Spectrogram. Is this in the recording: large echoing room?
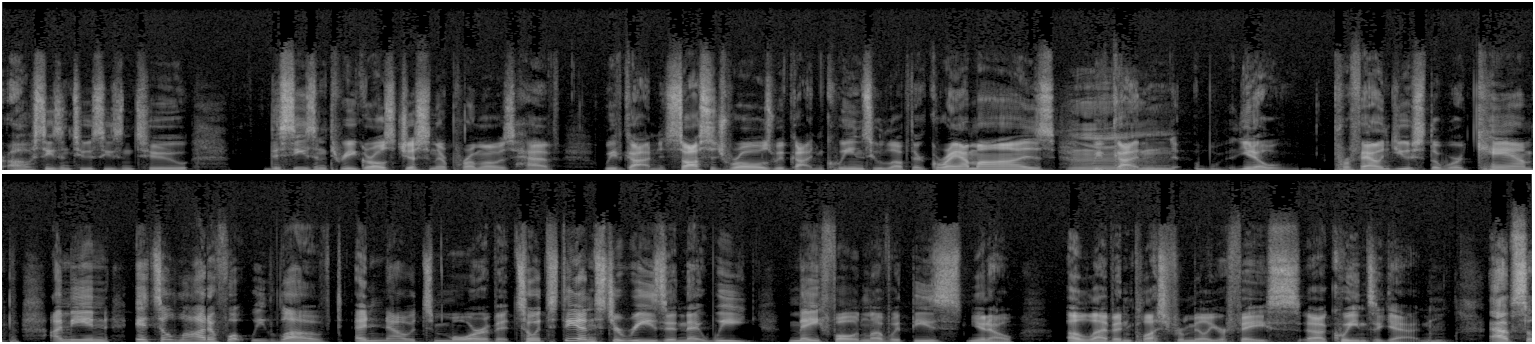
no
